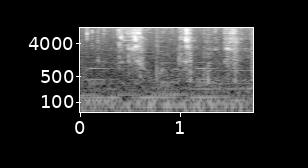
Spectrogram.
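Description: Crispy skin of Nashville-style fried chicken crunches in a few close, wet bites with chewing between them, with no talking.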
